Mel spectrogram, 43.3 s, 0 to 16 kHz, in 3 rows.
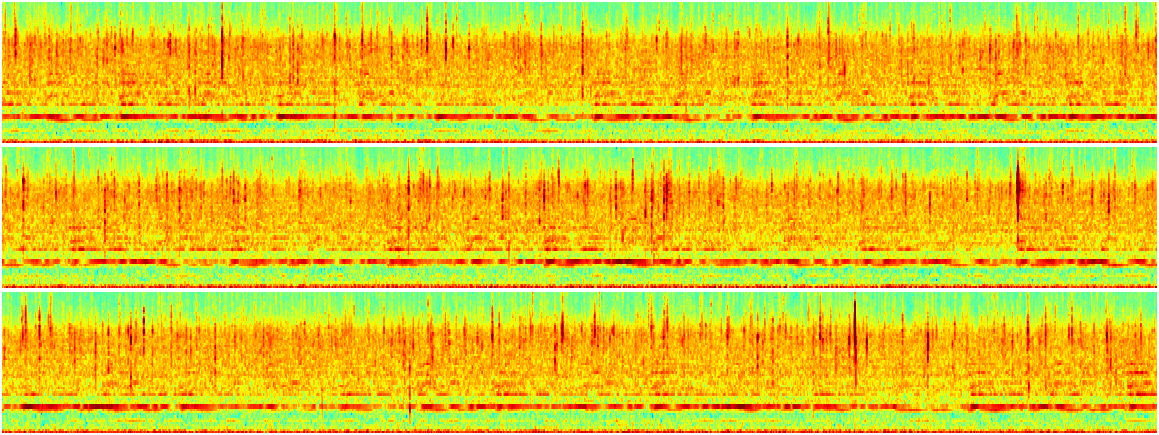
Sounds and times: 0.0s Rain 43.3s
0.0s melting snow 43.3s

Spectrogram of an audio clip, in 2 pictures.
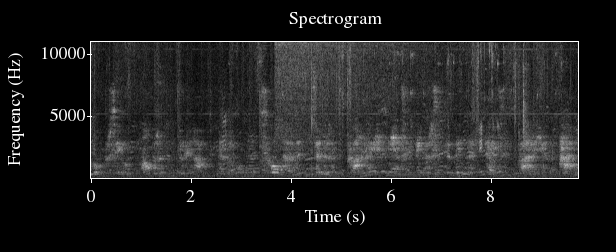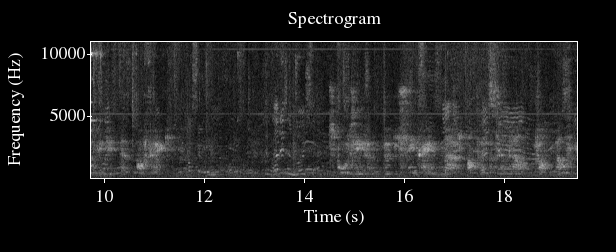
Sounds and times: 0.0s announcements 11.6s
1.6s train leaving 11.6s
14.4s announcements 19.4s
14.4s train leaving 19.4s

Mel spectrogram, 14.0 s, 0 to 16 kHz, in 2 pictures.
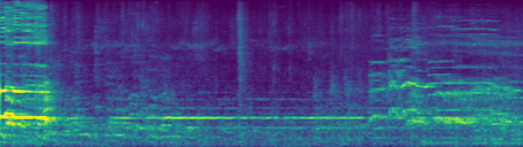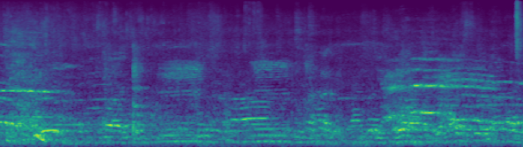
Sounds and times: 0.0s chickens and roosters 2.3s
4.6s chickens and roosters 8.6s
11.8s chickens and roosters 13.9s

